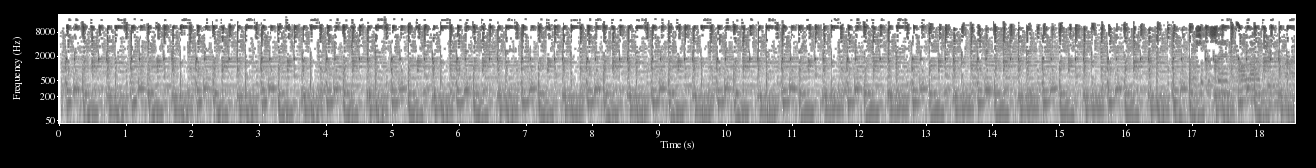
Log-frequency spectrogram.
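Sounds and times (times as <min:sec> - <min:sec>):
samba music: 0:00.0 - 0:18.5.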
